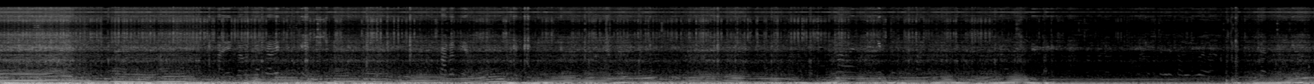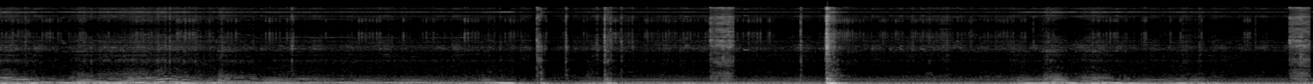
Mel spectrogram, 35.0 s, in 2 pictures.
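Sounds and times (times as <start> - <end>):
car engine revving: 0.0 - 35.0
sharp thump: 28.5 - 28.9.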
